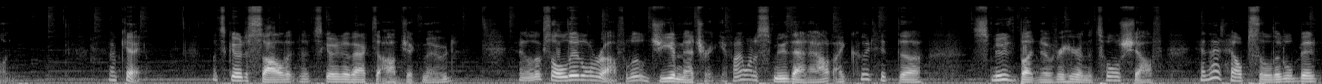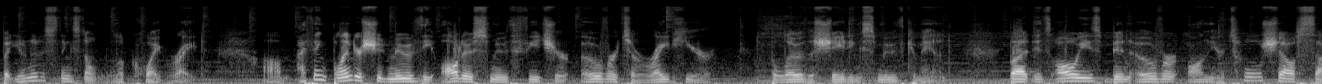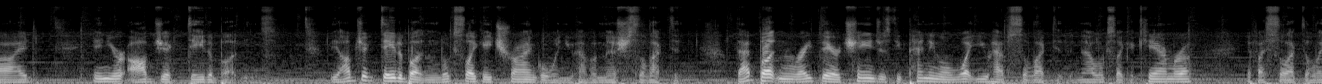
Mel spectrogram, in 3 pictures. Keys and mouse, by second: 4.1 click, 4.7-6.8 middle drag, 10.9-12.0 drag, 12.0-14.1 middle drag, 24.9-26.7 drag, 35.4-37.2 right drag, 37.5-38.9 middle drag, 38.9-39.6 right drag.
